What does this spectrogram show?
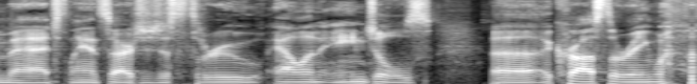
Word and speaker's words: Alan Angels: Lance Archer Jake Roberts is his client versus Alan angels Jericho kept on getting his name wrong that's a classic Tirico thing man oh that was good he called Oh what did he call him Alan angles yeah yeah and a couple other things man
